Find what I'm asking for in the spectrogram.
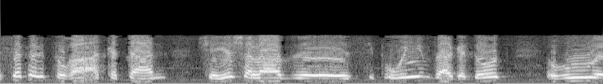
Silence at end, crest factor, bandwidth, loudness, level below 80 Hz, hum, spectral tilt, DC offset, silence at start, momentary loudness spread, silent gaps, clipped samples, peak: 0 s; 6 dB; 4 kHz; -5 LUFS; -38 dBFS; none; -9.5 dB/octave; 5%; 0 s; 8 LU; none; 10%; 0 dBFS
